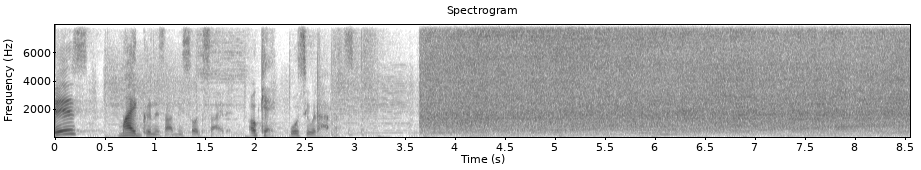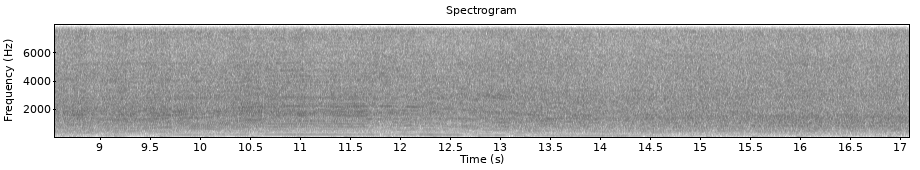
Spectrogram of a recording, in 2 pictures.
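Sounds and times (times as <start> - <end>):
rush of air: 3.7 - 7.3
car engine revving on dyno: 3.7 - 17.0.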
